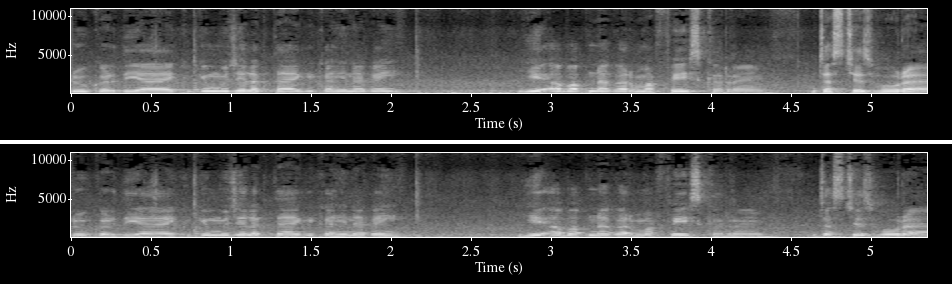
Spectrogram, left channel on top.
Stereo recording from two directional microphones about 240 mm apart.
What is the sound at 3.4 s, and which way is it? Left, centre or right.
Speech, left.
